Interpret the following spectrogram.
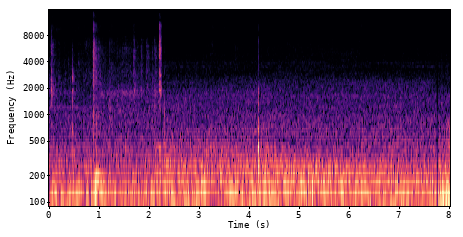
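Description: Steady low outdoor rumble with a faint hum, with a few light clicks in the first couple of seconds.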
